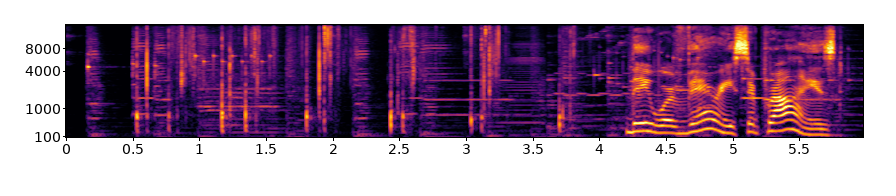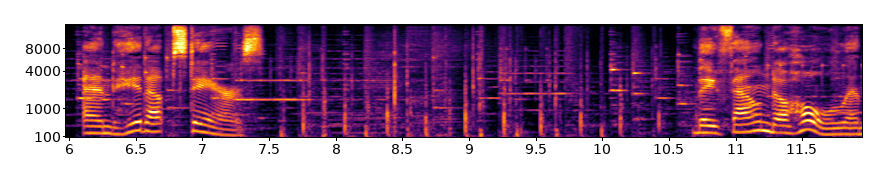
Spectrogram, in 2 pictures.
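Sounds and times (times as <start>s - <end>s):
heavy footsteps thudding with hollow knocking impacts: 0.5s - 4.2s, 7.4s - 10.7s
speech: 4.2s - 7.6s, 10.7s - 11.9s.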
